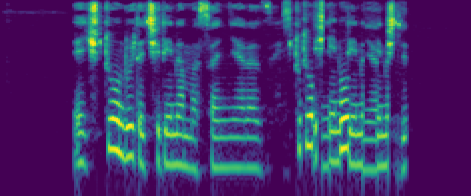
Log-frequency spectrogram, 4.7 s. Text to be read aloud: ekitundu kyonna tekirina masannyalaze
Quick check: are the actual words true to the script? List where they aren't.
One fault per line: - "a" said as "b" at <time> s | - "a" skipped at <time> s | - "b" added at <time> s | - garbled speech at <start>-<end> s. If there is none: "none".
- "kyonna" skipped at 1.3 s
- garbled speech at 2.8-4.1 s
